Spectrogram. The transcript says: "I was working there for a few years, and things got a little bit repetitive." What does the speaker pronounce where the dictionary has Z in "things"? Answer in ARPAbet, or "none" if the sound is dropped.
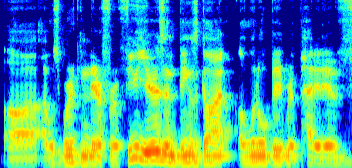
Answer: Z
